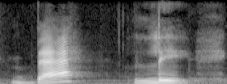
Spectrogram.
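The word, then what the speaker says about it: ballet: सबसे पहले है बै ले। इसमें भी टी साइलेंट है। हम कहते हैं बै ले।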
